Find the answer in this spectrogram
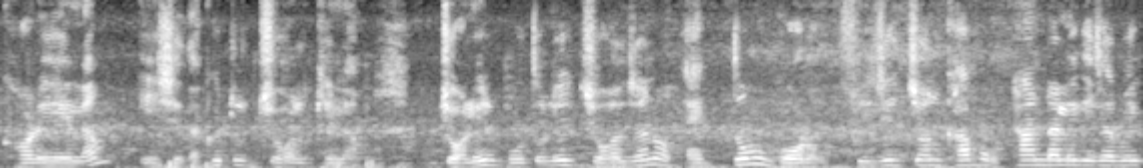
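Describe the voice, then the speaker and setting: A middle-aged woman chatting through her day at home in a casual vlog, complaining and asking viewers to agree with her. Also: mid-range voice. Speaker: vlogger. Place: home, kitchen and rooftop. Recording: noisy home phone recording.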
